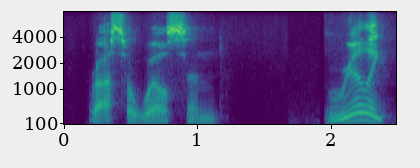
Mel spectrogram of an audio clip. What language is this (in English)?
English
